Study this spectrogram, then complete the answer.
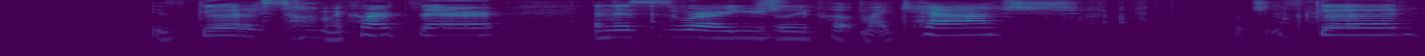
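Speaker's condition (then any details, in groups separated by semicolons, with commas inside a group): No condition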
